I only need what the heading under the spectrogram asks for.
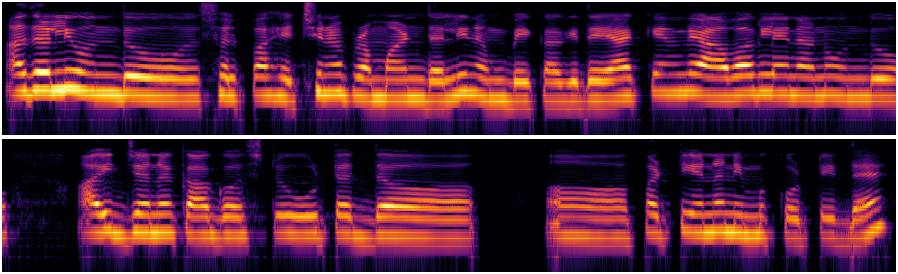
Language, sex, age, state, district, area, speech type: Kannada, female, 18-30, Karnataka, Chikkaballapur, urban, spontaneous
